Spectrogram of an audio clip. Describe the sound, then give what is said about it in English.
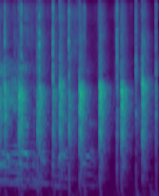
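A brief round of applause for an answer, made of sharp, distinct hand claps, about ten of them in a loose, uneven rhythm, with voices chattering and calling out underneath. “Yeah, round of applause for that answer.”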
